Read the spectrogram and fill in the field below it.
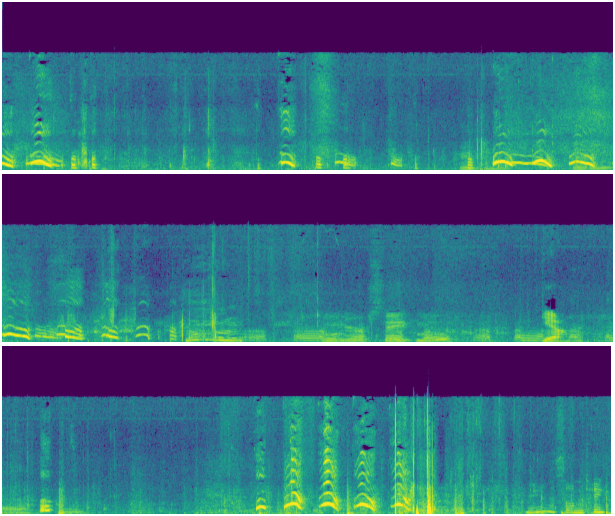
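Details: German Shepherd puppies, two weeks old, in Florida at Vom Barron's Pride, whine and squeal in wavering, rising-and-falling cries, many overlapping, with a loud burst of yelps near the end and a person's voice nearby.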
